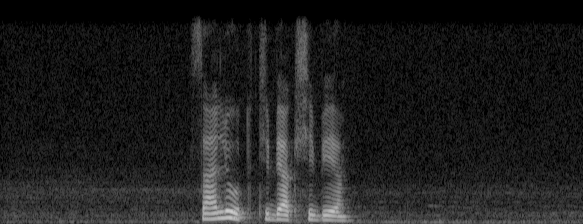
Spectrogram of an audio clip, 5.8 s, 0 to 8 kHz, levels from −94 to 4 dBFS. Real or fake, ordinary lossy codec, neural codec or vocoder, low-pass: real; none; none; 7.2 kHz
